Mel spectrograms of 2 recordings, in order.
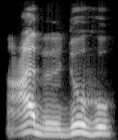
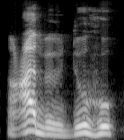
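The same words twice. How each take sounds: Both takes have the same delivery.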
